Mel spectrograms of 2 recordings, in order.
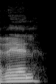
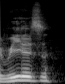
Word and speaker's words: reels: Qui sont en fait les reels. Hm hm. Donc les bobines de cinéma en fait ou des voilà. Ou de bobines d'enregistrement. Mais les gens le prononcent réel alors que c'est des reels en fait.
